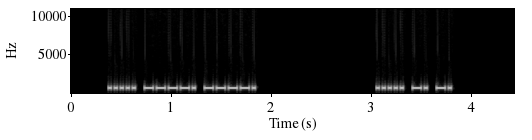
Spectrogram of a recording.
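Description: Morse code sent at 40 words per minute as a single steady mid-pitched tone keyed into dits and dahs. One group of characters lasts about a second and a half, and after a pause a shorter group follows near the end.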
